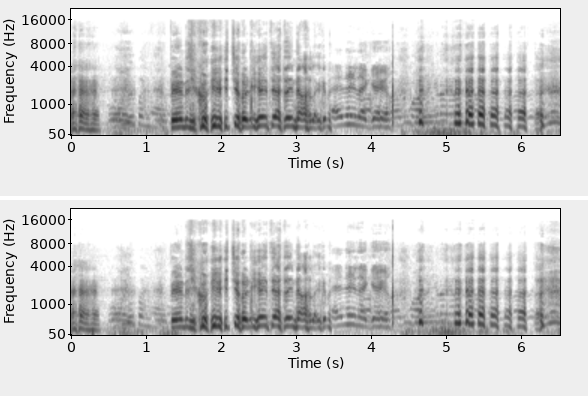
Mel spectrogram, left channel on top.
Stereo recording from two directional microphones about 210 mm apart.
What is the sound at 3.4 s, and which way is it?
Speech, 50° right (ahead or behind).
